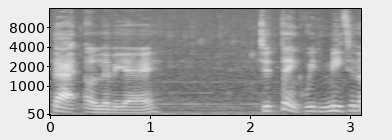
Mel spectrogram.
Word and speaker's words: Olivier: And no, it's not Olivier. No, it is not Olivier. It is Olivier. The R is silent, because this alias he is using is of French origin.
